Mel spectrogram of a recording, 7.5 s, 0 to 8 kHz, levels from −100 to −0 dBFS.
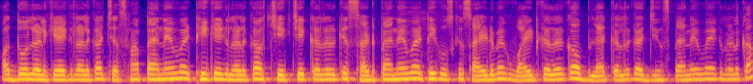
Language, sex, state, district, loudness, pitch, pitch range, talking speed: Hindi, male, Delhi, New Delhi, -15 LUFS, 180 Hz, 165-190 Hz, 280 wpm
